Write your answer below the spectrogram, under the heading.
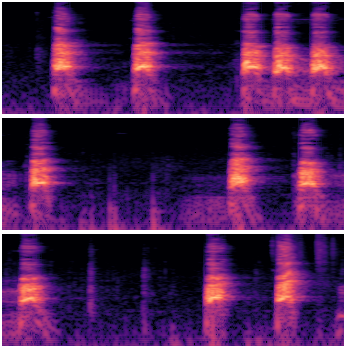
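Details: Barking female dog in threat display, field-recorded with a handheld recorder fitted with a windscreen: about twelve harsh barks in irregular clusters of one to four, with quiet gaps between.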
